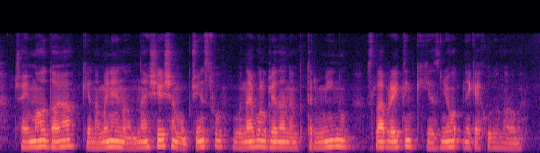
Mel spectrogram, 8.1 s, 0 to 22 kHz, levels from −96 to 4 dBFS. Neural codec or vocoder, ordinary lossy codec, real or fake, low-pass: none; none; real; 9.9 kHz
